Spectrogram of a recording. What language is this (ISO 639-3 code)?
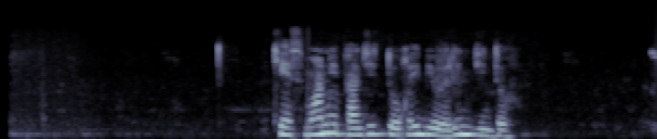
mgg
